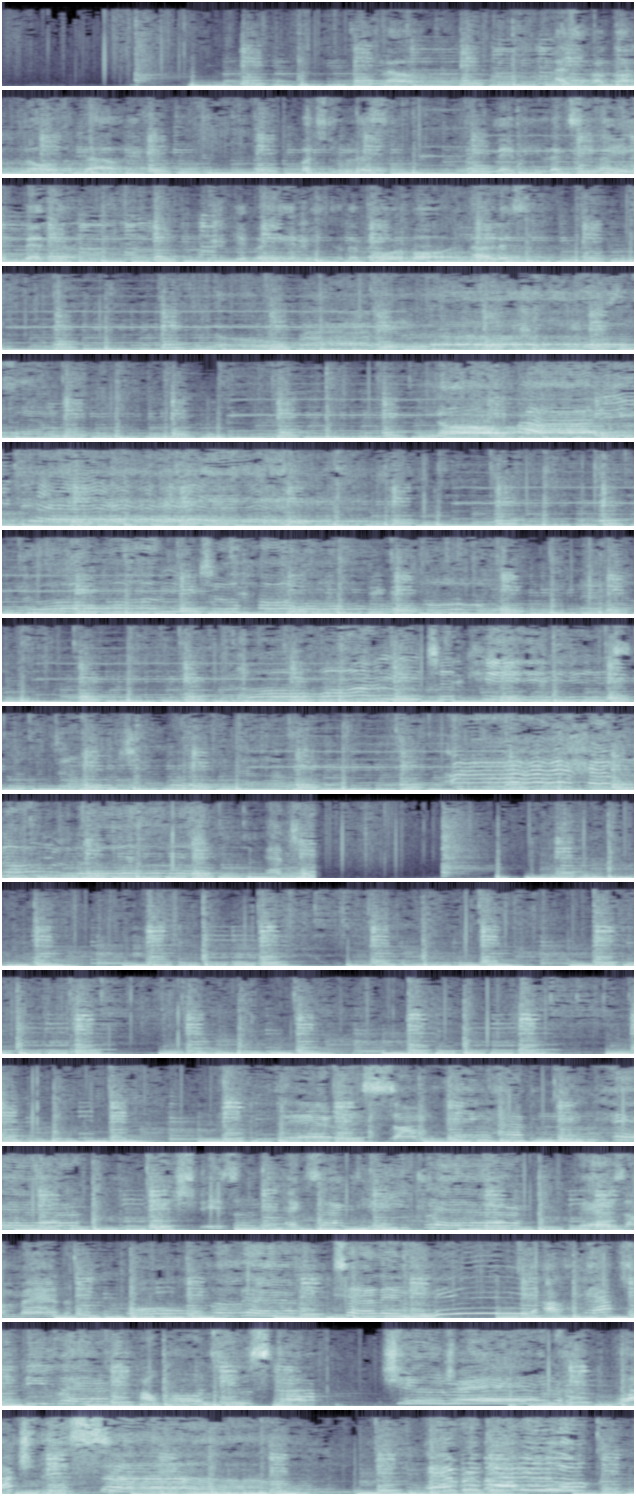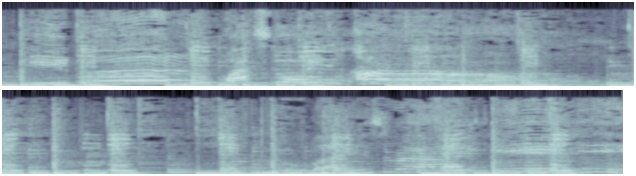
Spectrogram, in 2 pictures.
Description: Good Rock Steady Vocal.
